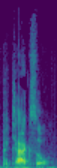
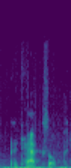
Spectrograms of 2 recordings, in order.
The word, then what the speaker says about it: Patacsil: How do you say it? – P-8 Pataxil. – Pataxil. – P-A-T-A-C-S-I-L.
